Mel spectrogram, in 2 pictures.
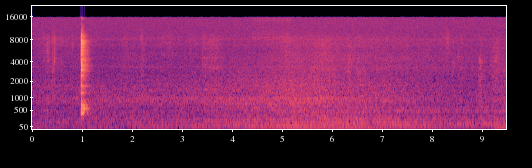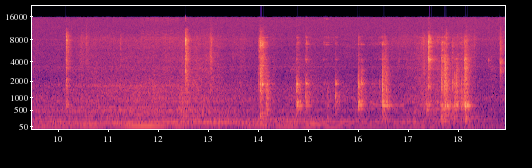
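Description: Metal tools clank and knock against an old engine.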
